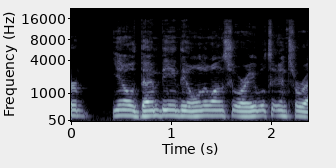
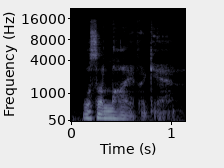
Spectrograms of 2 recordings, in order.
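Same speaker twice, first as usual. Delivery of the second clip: whisper; 5 semitones lower, 12 dB quieter than usual. Acted. Escaped captive, quiet awe.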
